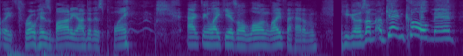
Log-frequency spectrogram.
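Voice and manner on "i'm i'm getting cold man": high-pitched mock plea; imitating dying man. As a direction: act out a wounded man's complaint in a much higher voice. Acting dying Roach's movie line.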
